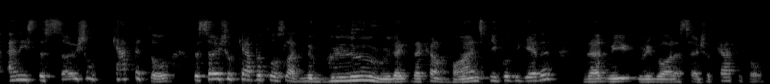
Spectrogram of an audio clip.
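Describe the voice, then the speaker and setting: A man's voice: fairly high pitch, darkish tone. A man with an Afrikaans South African accent presenting a webinar on a video call, chatty and self-deprecating, with many fillers and restarts. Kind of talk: online webinar talk to a silent audience.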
